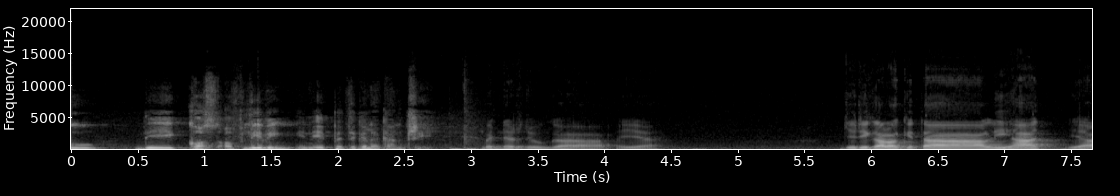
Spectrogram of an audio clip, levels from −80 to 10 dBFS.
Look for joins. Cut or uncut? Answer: uncut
